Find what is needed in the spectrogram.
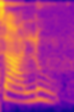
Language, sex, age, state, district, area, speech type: Marathi, female, 30-45, Maharashtra, Mumbai Suburban, urban, read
